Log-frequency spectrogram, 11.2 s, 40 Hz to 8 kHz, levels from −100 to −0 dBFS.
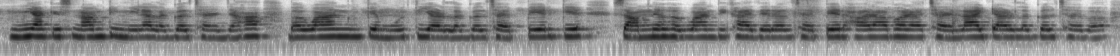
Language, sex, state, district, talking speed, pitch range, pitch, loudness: Maithili, female, Bihar, Samastipur, 130 wpm, 240-255 Hz, 245 Hz, -20 LUFS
